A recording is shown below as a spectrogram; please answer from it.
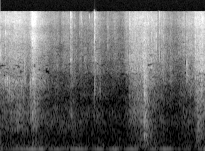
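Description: Dry banana leaves and leaf litter rustling, with a few sharp crackles, as a bundle wrapped in banana leaves is taken up off the ground.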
